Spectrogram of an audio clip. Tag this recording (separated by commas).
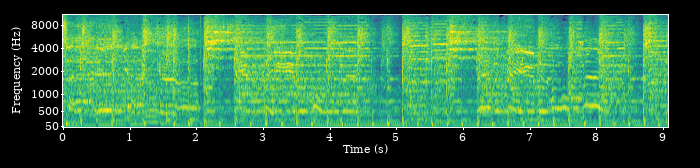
Psychedelic rock, Independent music, Song, Music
